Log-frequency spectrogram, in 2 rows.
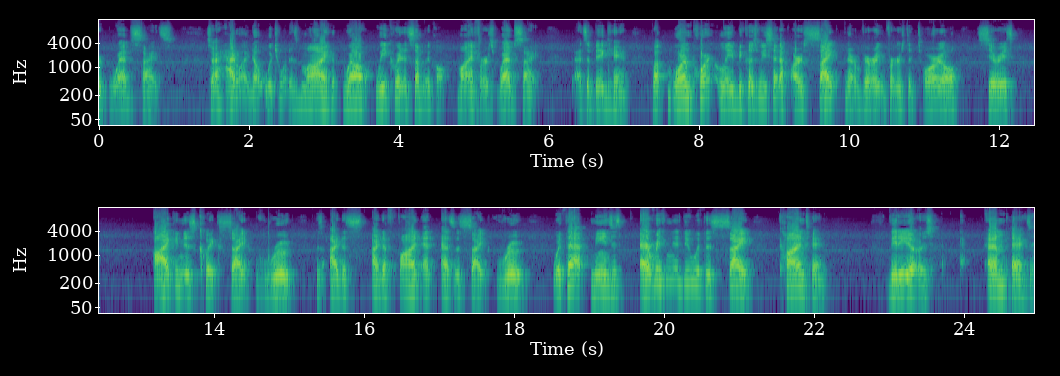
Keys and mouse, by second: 14.5 click.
